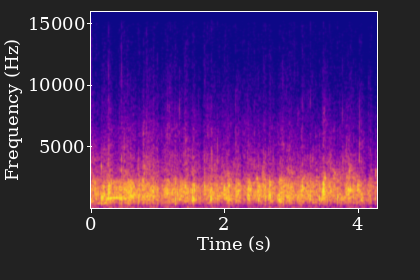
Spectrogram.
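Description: Congregation applauding: a steady clapping of many hands.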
